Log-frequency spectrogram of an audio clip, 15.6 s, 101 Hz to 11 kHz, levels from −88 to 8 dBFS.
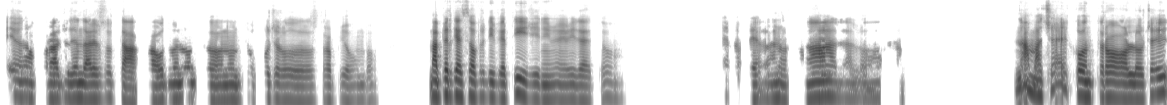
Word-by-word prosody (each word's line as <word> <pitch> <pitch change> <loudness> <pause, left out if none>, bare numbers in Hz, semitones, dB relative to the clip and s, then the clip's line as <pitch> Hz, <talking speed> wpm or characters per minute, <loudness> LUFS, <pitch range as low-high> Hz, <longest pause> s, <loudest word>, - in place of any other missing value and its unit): Io 160 - -4
non - - -4
ho 135 - -5
coraggio 135 0 0
di 135 - -1
andare 130 -1 +3
sott'acqua, 125 -3 0
o 120 - +1
dove 130 +1 -3
non 135 +1 -2
to 125 -1 -2
non 125 0 -2
tocco, 125 +3 -14
c'è 135 -1 -6
lo 120 -1 -5
strapiombo. 120 0 -12 0.6
Ma 150 -1 +6
perché 160 0 +4
soffri 145 0 -1
di 145 - -1
vertigini, 135 -2 -1
mi 130 - -6
avevi 125 0 -5
detto? 130 +3 -8 1.3
Eh - - -15
vabbè, 130 -1 -8
ma 135 - -7
è - - -1
normale 140 +2 +1
allora. 70 0 -10 1.8
No, - - +4
ma - - +4
c'è - - -4
il - - -8
controllo. 140 -3 +4
Cioè, 160 +5 -1
io 185 - +2
130 Hz, 145 wpm, -24 LUFS, 125-140 Hz, 1.8 s, Ma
